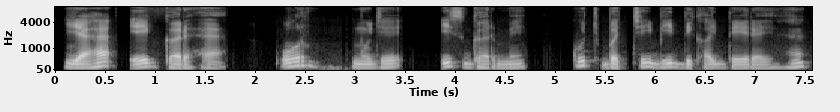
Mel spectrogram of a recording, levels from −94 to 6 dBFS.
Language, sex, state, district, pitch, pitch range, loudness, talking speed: Hindi, male, Uttar Pradesh, Saharanpur, 115 Hz, 110-135 Hz, -22 LUFS, 125 wpm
